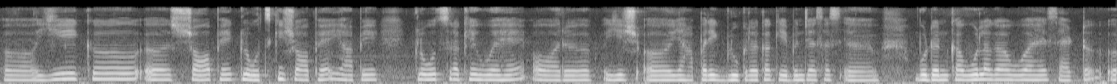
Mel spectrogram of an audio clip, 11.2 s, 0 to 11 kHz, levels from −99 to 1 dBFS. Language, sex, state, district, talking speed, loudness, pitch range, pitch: Hindi, female, Bihar, Lakhisarai, 175 wpm, -17 LUFS, 180-200 Hz, 190 Hz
